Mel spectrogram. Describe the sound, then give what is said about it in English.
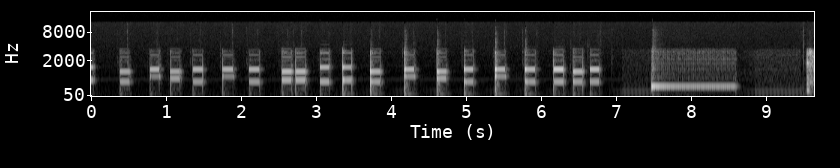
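A rapid string of touch-tone beeps as a phone number is dialed, about fifteen crisp tones, followed by a brief steady tone and a low ringback hum, with no one talking. “Let me hold on real quick. Let me get the number out real quick.”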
